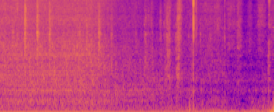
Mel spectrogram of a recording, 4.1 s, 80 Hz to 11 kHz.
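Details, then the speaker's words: 2001 BMW E39 M5, S62B50 V8, about 164,000 miles: low, steady V8 idle rumble with a faint irregular tapping underneath. Confirmed connecting rod bearing failure knocking at idle, slightly premature; rod bearings to be replaced. "so a little bit premature um it is rod bearing failure it's not bearing preventative maintenance it's thread bearing failure"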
